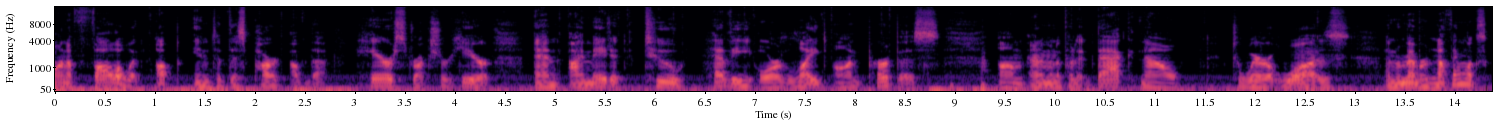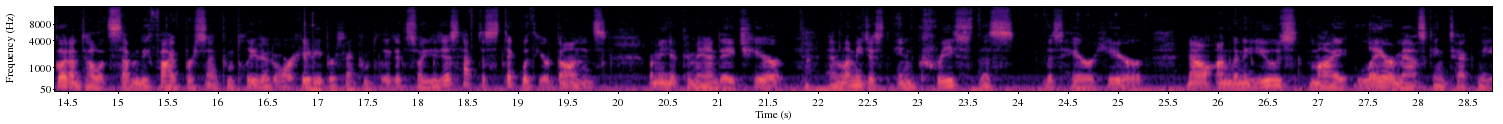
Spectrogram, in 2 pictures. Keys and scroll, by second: 12.3 super+h, 13.6 Left, 14.1-15.3 typing, 16.7 typing, 21.0 super+h.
